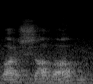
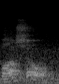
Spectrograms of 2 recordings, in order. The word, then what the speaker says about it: Warszawa: So the original version about how you pronounce it, it's Cannabis in Warszawa. Warszawa is the original Polish name, but you can also call it Warsaw.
